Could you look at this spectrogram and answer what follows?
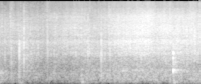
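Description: Mackerel fried rice being stir-fried in a Happy Call pan: a loud, continuous sizzle with scraping and tossing sounds, a few sharper clinks standing out.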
